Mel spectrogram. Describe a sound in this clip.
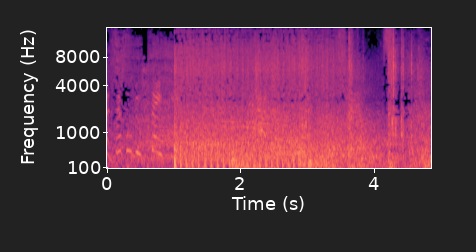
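An automatic rifle fires rapid shots.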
